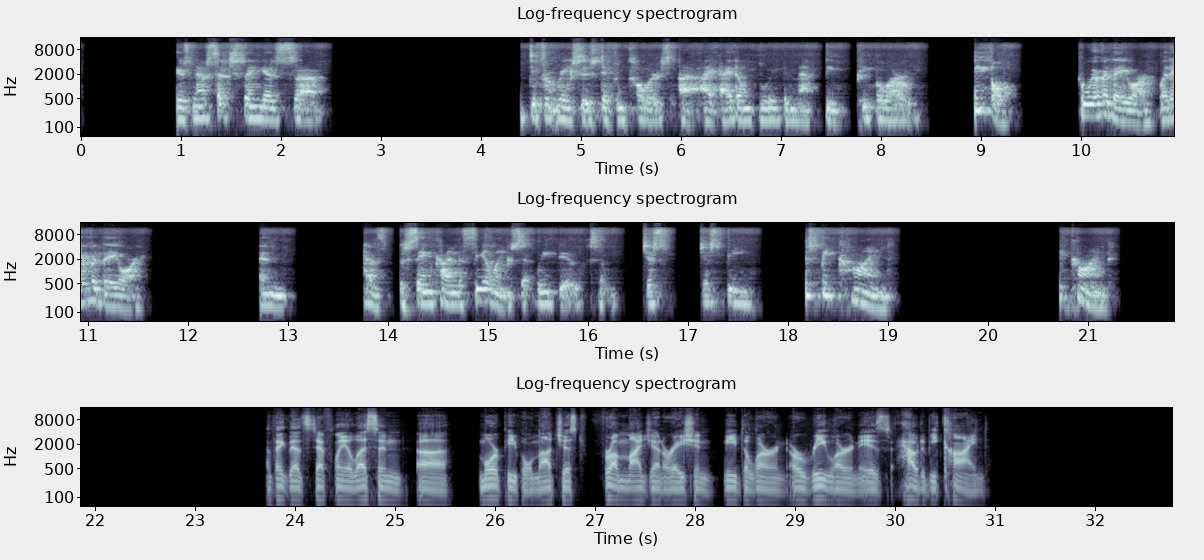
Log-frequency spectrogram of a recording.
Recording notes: He got her on a discord call, which she figured out all by herself, and had a conversation with her. Fair warning, audio quality issues are ahead.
